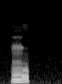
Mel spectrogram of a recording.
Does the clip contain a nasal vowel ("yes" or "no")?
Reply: no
